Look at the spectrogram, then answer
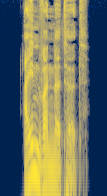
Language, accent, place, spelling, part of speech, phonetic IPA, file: German, Germany, Berlin, einwandertet, verb, [ˈaɪ̯nˌvandɐtət], De-einwandertet.ogg
- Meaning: inflection of einwandern: 1. second-person plural dependent preterite 2. second-person plural dependent subjunctive II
